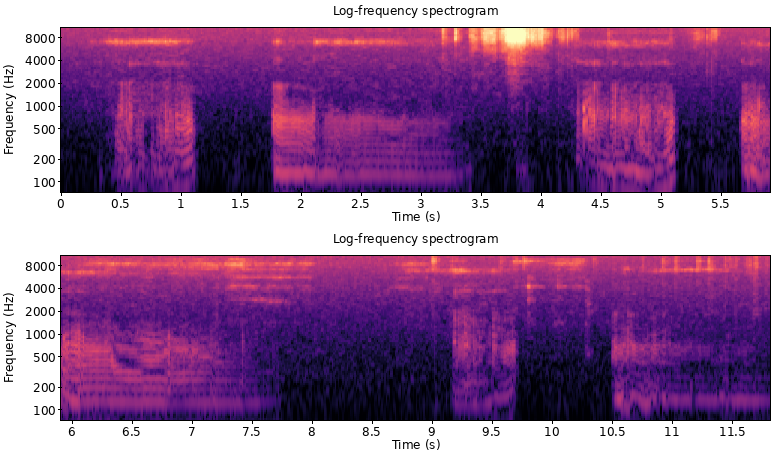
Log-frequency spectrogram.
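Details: Snoring pug, boarded at an animal hotel in Petrozavodsk, gives about five rough, rattling breaths, each a buzzy low drone lasting one to two seconds, with brief silences between and faint background hiss.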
